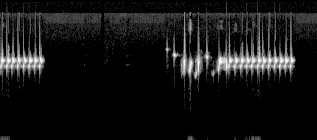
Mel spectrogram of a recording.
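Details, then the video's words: European goldfinch pure song meant for tutoring goldfinches: a quick, even series of high metallic notes, a short pause, a few scattered chirps, then a longer steady run of repeated tinkling notes about three per second. "How to teach the pure song of goldfinches and songbirds"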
